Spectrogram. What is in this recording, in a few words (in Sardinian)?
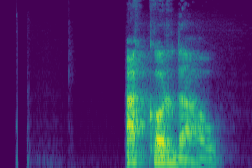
"Acordau", sardu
